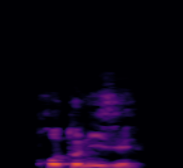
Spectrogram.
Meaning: to protonate
- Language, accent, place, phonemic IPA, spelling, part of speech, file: French, France, Lyon, /pʁɔ.tɔ.ni.ze/, protoniser, verb, LL-Q150 (fra)-protoniser.wav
